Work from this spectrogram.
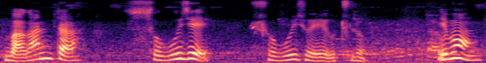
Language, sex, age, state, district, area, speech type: Bengali, female, 60+, West Bengal, Paschim Medinipur, rural, spontaneous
